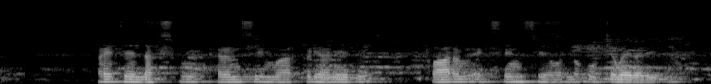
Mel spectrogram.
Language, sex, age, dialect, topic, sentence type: Telugu, male, 31-35, Telangana, banking, statement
